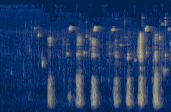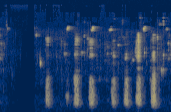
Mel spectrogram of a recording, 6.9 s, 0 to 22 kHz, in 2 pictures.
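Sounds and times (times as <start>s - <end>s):
Roseate spoonbill giving low husky grunts: 0.9s - 3.3s, 4.2s - 6.8s.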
